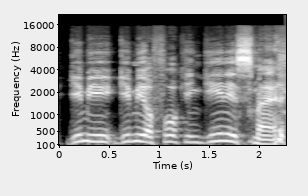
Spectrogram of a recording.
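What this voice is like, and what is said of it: Irish accent drifting into Jamaican. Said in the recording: “all my fucking accents turn into Jamaican accents ... it's already got Irish there ... I'm Irish Jamaican.”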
